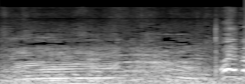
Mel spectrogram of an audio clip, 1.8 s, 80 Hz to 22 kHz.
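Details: Cow mooing at the Raniganj cattle market in Dinajpur, where improved-breed dairy cows and calves are sold, dated 12/6/25: a low, steady, drawn-out moo lasting over a second amid crowd murmur, followed by a man's voice.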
